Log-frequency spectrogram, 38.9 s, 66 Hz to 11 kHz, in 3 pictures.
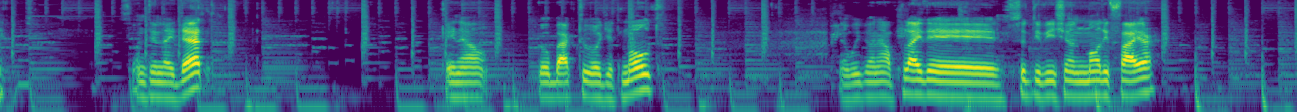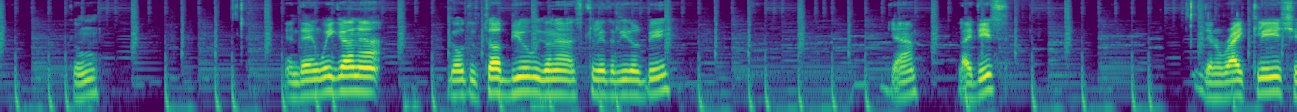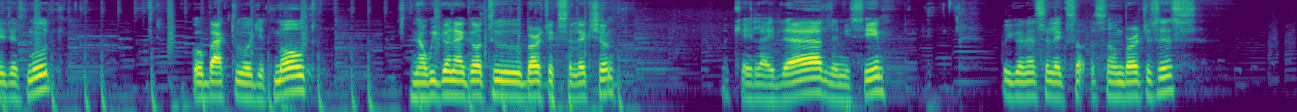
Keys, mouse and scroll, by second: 1.4-2.3 scroll up 2, 2.6 shift+middle click, 3.5-4.2 scroll down 2, 5.0 Tab, 5.9 middle click, 7.1 shift+middle click, 10.9 click, 11.9-13.2 drag, 13.9-15.5 middle drag, 15.9-16.8 scroll down 1, 16.9 KP_7, 18.2 s, 20.3-23.3 middle drag, 23.6 scroll up 2, 24.4-25.1 scroll down 1, 25.1 right click, 25.2-25.8 scroll, 25.8 right click, 25.8-26.3 scroll down 1, 26.5 middle click, 27.6 Tab, 28.1 scroll up 1, 28.8 shift+middle click, 31.4 1, 32.2-33.5 middle drag, 33.8-34.3 scroll down 1, 34.5 shift+middle click, 35.4-38.9 middle drag.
